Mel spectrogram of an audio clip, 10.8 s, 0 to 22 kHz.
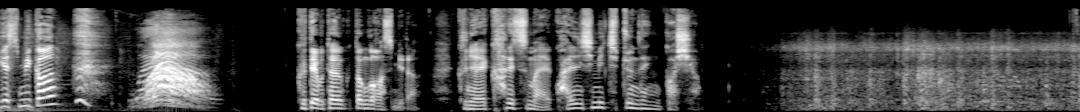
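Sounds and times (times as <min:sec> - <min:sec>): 
speech: 0:00.0 - 0:01.6, 0:03.0 - 0:07.1
train wheels clattering on tracks: 0:07.4 - 0:10.8.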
